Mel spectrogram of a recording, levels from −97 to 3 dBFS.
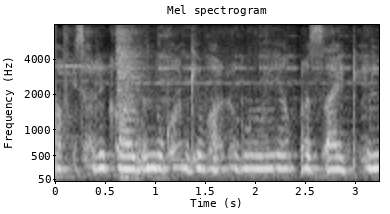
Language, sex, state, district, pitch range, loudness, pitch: Hindi, female, Haryana, Rohtak, 245-255 Hz, -17 LUFS, 250 Hz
